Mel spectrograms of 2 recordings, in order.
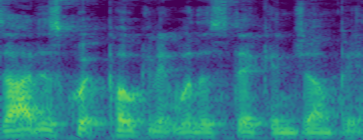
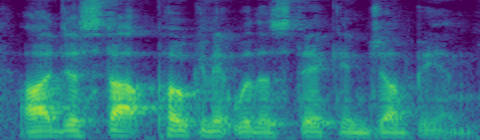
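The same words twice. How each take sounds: First: Hint of a Persian accent; light Persian accent retelling; Mohammed's Persian accent. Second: Put-on thick Persian accent; lightly imitated Persian accent; Mohammed's Persian accent. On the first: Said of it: "in a very thick Persian accent". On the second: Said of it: "used to say in a very thick Persian accent".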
